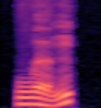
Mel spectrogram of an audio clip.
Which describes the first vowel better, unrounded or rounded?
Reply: unrounded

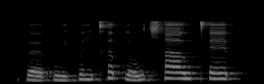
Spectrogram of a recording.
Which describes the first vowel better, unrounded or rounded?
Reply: rounded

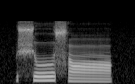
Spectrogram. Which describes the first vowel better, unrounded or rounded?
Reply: rounded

